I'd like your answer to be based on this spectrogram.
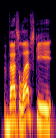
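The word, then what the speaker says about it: Vasilevskiy: It's like Vaseline, but Evsky. Vasilevsky.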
